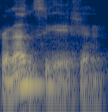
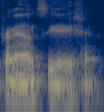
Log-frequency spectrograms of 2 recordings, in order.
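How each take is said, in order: First: The second syllable sounds like 'nun'. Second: The second syllable sounds like 'noun'. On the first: The speaker calls it right. "but it's pronunciation" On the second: The speaker calls it wrong. "when I hear people say pronunciation. What a terrible word to mispronounce"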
